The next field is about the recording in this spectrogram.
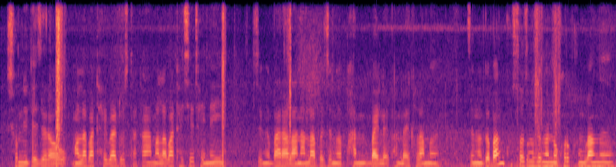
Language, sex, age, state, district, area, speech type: Bodo, female, 60+, Assam, Chirang, rural, spontaneous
